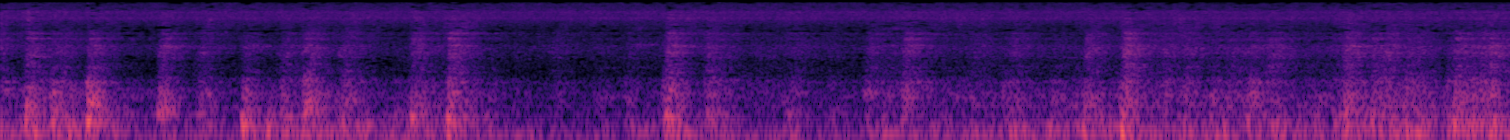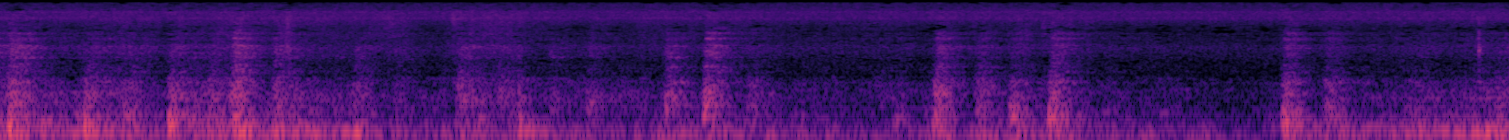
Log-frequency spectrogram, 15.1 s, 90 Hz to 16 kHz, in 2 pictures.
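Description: Running noise heard inside the lower deck of a JR East E231-series bilevel Green car: a steady low rumble with irregular clacks of the wheels over the rails.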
